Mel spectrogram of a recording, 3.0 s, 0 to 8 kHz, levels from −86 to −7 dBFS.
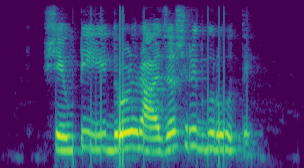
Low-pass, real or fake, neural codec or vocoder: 7.2 kHz; real; none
